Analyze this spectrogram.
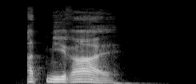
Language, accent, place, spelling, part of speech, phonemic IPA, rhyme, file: German, Germany, Berlin, Admiral, noun, /atmiˈʁaːl/, -aːl, De-Admiral.ogg
- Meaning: admiral (male or of unspecified gender)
